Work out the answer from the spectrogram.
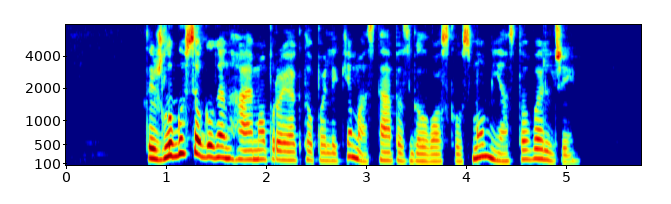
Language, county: Lithuanian, Vilnius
